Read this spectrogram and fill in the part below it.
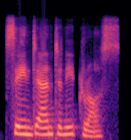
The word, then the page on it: St Anthony cross: Indian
